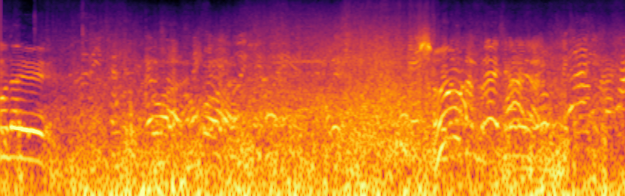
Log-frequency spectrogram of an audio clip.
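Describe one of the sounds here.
Water splashes and rushes against an inflatable boat.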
